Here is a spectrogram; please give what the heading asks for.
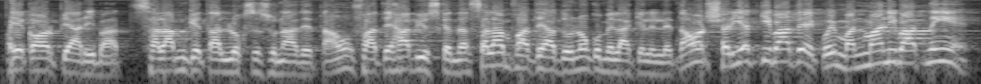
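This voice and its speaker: A male preacher delivers a lively story-driven sermon to a gathered congregation. His voice sits high and rings bright and forceful. He quizzes the crowd, acts out both sides of a dialogue and slips into melodic Quranic chanting. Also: fast talker, few pauses. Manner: animated, asks the crowd questions and acts out dialogue. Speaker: Islamic preacher.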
